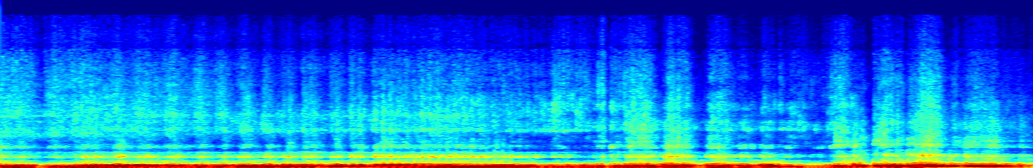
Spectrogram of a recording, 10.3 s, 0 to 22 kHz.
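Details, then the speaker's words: Mazda 12A rotary swapped into a 1963 Austin-Healey, first run with carburetor needing rebuild: raspy high two-stroke-like buzz, steady with no knocking, muffler quieting it, cog belt barely audible; running normally. "That is two-stroke snowmobile right there. That is cool. The muffler don't sound bad."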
